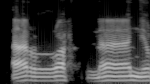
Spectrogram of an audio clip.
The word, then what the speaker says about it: ar-Rahman: Jadi ha itu dibaca dengan ar-rahman, perjelas ha-nya.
